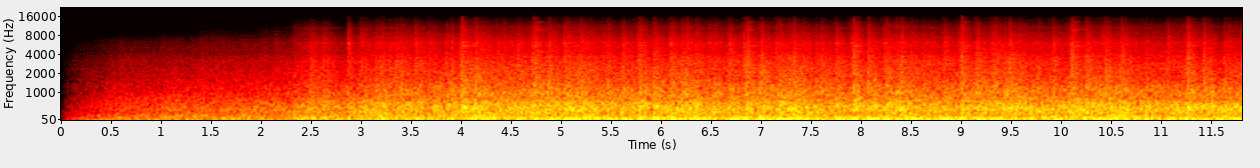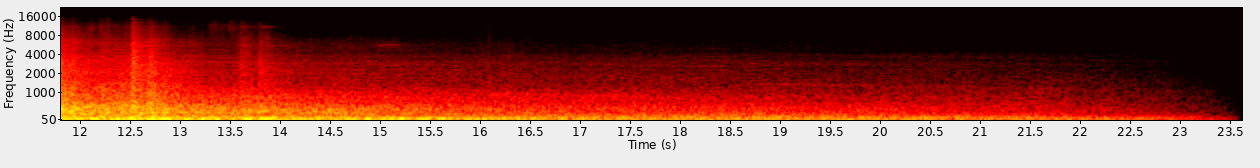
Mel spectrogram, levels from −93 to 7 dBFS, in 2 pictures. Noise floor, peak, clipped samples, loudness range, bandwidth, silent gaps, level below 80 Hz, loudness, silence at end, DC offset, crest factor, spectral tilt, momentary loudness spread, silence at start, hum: -57 dBFS; -4 dBFS; under 0.1%; 19 LU; 12 kHz; none; -24 dBFS; -21 LUFS; 1.05 s; under 0.1%; 16 dB; -7 dB/octave; 20 LU; 0.2 s; none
